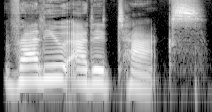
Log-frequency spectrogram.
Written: value added tax

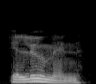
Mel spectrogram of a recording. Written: illumine

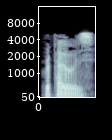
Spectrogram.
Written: repose

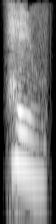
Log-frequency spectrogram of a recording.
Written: hail

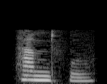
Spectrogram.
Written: handful

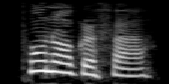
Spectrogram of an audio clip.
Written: pornographer

